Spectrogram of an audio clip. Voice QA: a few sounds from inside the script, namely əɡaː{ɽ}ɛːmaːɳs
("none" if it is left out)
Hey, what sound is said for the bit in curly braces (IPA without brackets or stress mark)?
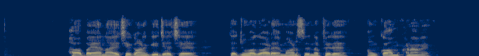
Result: ɽ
